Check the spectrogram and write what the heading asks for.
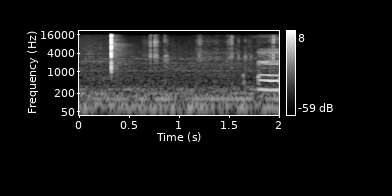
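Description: Lego plastic pieces being pressed and snapped together by hand: one sharp click a third of a second in, then a few fainter clicks.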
